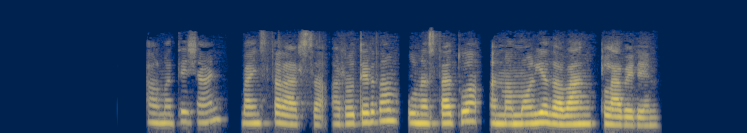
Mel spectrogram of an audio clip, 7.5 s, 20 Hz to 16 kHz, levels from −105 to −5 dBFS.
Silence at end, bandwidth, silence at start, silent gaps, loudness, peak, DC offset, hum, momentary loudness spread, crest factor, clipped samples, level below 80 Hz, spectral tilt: 0.9 s; 7.6 kHz; 1.5 s; 2.28-2.40 s, 4.02-4.08 s, 4.85-4.89 s; -26 LUFS; -8 dBFS; under 0.1%; none; 13 LU; 18 dB; under 0.1%; -72 dBFS; -6.5 dB/octave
